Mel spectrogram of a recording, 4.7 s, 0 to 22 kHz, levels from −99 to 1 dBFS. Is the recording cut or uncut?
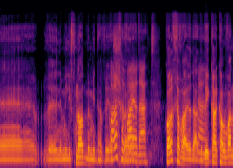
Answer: uncut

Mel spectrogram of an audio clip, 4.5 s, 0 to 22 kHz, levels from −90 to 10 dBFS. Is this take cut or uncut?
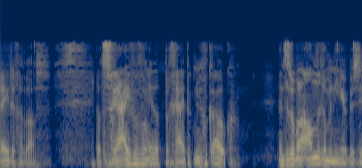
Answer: cut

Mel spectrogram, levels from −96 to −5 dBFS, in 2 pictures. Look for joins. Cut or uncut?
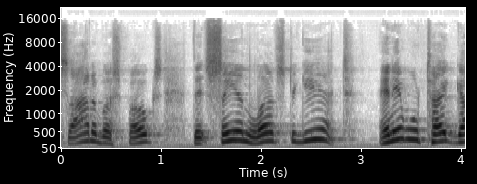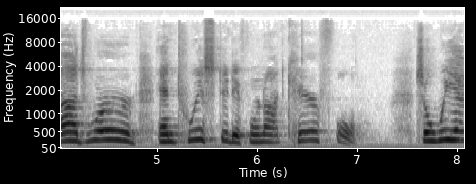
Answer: uncut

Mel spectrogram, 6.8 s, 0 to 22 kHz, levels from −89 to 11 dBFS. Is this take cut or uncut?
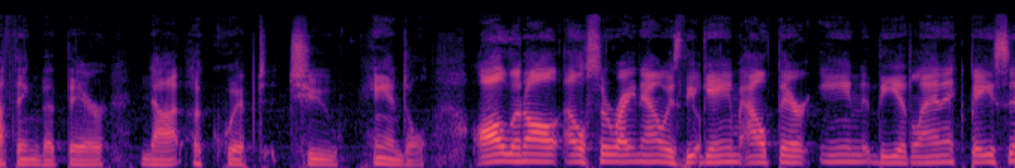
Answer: cut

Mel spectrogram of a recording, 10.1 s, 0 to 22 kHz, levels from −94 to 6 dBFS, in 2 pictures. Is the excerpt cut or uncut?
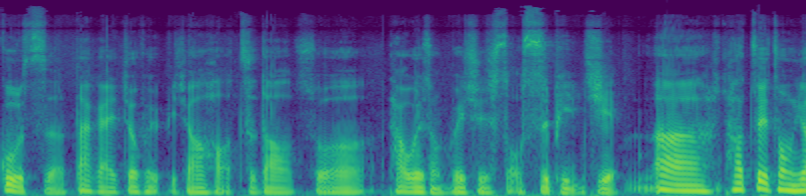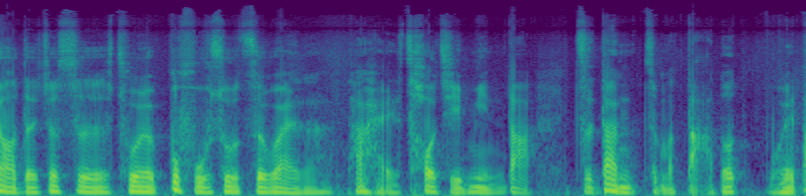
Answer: uncut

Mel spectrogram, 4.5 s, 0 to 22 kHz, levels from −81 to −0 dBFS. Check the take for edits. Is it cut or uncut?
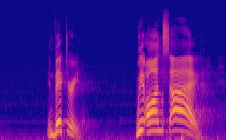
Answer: cut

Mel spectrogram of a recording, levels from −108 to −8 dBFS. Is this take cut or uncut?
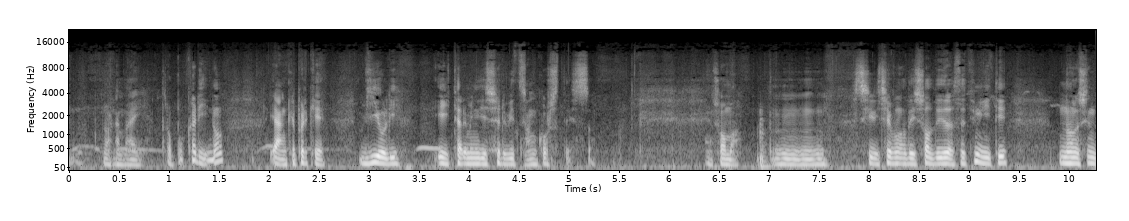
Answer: cut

